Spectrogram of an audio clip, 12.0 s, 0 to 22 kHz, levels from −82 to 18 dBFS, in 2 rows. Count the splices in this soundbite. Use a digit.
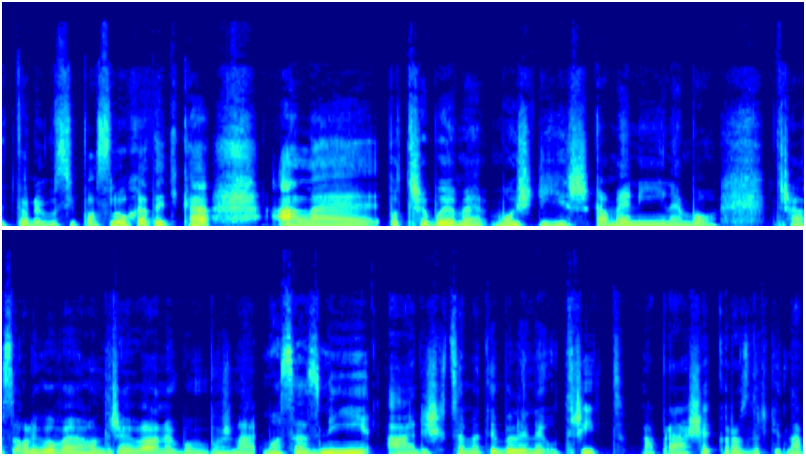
1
